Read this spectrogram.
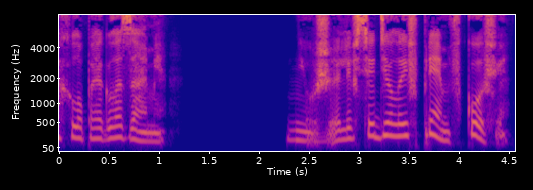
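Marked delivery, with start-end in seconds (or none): none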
